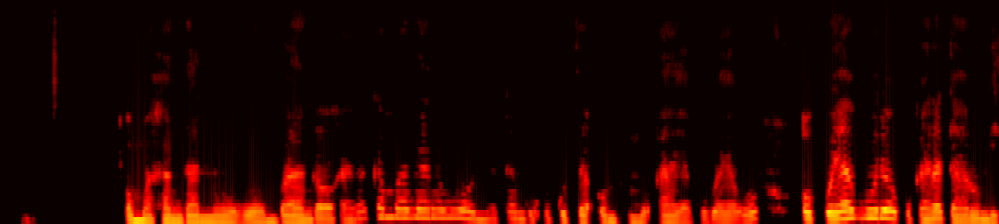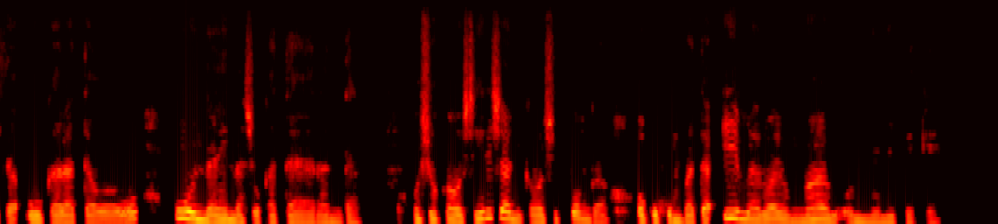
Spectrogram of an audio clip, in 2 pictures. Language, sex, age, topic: Oshiwambo, female, 25-35, finance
